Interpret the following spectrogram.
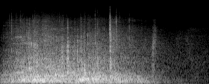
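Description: A large plastic water tank, full of water, being shoved: a heavy rumbling scrape lasting about a second and a half, with a sharp knock about a second in.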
